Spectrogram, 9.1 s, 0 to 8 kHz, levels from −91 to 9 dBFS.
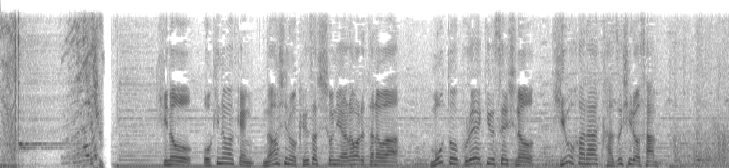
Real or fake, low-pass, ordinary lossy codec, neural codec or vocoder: real; 7.2 kHz; none; none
